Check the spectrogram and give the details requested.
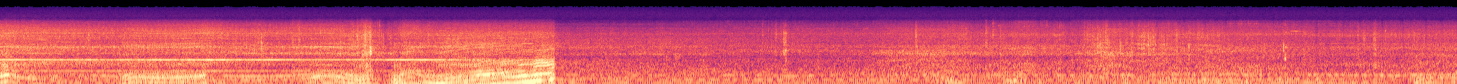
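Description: Classic Mini car engines running as the cars manoeuvre, rising and falling in pitch for the first eleven seconds or so. The sound drops off abruptly about eleven seconds in, leaving quieter engine running.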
